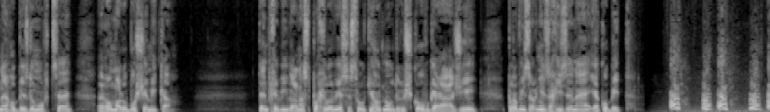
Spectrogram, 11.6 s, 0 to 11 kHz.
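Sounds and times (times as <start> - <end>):
speech: 0.0 - 2.7, 3.9 - 11.0
wild dogs barking in short sharp yelps: 10.0 - 11.5.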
